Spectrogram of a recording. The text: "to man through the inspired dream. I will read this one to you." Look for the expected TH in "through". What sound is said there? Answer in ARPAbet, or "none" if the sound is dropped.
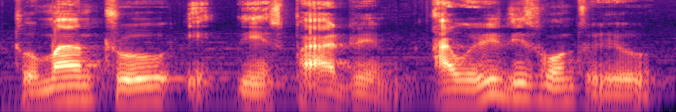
T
